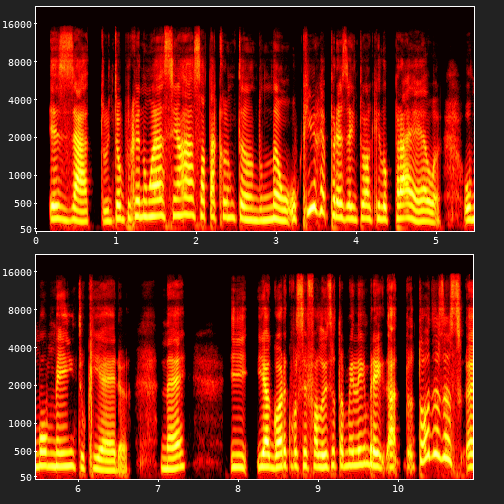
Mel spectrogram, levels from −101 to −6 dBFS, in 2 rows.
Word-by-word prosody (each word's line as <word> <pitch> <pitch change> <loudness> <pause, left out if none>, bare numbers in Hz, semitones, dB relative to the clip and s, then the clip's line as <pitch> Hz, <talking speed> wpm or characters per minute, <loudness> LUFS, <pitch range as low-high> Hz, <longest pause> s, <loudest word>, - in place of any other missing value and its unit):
exato 195 -5 +1
então 225 +5 -1
porque 245 +5 -1
não 265 0 0
é 275 - +6
assim, 285 0 -5
ah, 295 +1 +1
só 275 0 -3
está 260 -1 -3
cantando, 235 -6 -3
não, 210 0 +1
o 185 - -3
que 385 - +4
representou 245 - -2
aquilo 225 0 -3
para 230 +3 +1
ela, 180 -4 -2 0.3
o 205 - +1
momento 235 -1 0
que 195 0 -4
era, 165 -4 -1 0.4
né, 195 +3 0 0.6
e 220 -2 -3
e 230 - +4
agora 225 +1 +7
que 235 - -15
você 240 0 -2
falou 225 -1 +1
isso 230 - -2
eu - - -4
também 245 0 -2
lembrei, 260 -3 +3
ah, 220 - +1 0.3
todas 420 +6 +1
as 365 -5 0
230 Hz, 190 wpm, -23 LUFS, 210-255 Hz, 0.6 s, agora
